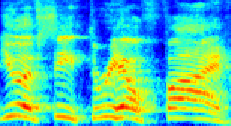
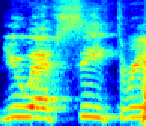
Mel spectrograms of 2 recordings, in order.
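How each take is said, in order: First: Put-on high, loud, slow announcer call with no Australian accent; accent dropped, announcer. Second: Put-on a high, failed stab at an Australian accent; attempted Australian accent. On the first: Host giving up the Australian accent, announcing the card plainly loud. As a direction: drop the Australian accent and just announce it big. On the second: Host attempting an Australian accent for the fight card, botched. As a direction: try the Australian accent and lose it. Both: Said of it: "I cannot do that accent".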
